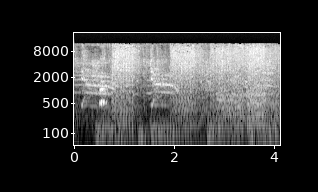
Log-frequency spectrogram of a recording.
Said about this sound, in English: Guns. Tell ya. There's lots of explosions happening.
